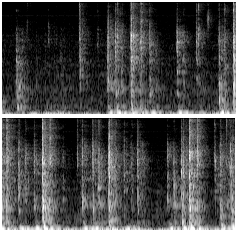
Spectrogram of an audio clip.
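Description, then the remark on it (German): Rapid clicking of keys on a computer keyboard, fairly loud, in quick irregular bursts with a low background hum underneath and no one speaking. “kannst du bitte aufhören, eine Tastatur zu verwenden? Das stört sehr doll im Podcast.”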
